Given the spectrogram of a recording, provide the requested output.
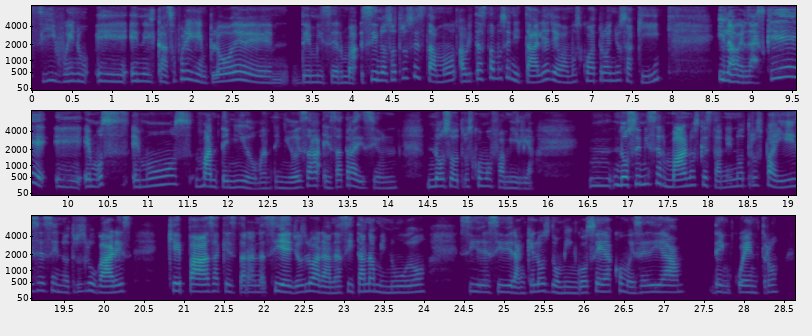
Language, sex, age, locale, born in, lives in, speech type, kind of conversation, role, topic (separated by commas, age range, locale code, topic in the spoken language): Spanish, female, 45-49, es-CO, Colombia, Italy, conversation, podcast, guest, ¿Qué tradiciones te gustaría transmitir a la próxima generación?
